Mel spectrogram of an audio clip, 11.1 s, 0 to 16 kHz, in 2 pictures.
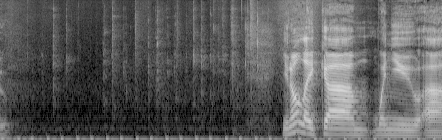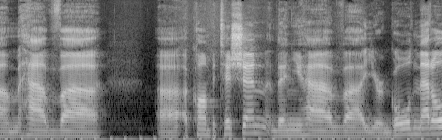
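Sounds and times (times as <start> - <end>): computer keyboard typing: 0.6 - 3.3.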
